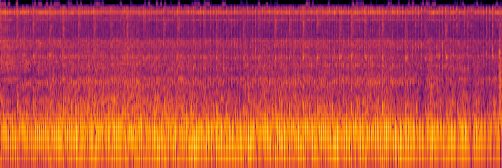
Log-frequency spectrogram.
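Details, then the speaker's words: Chainsaw after the idle screw was turned down; it holds a fast, raspy buzz, then sags and stumbles instead of settling into a steady idle, and the clutch spring is very loose and needs replacing. "Interesting, friends. It doesn't want to idle. So, this thing's going to need some work like they all do."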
